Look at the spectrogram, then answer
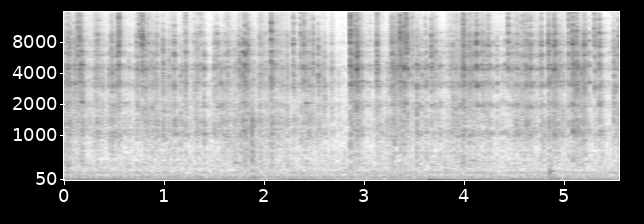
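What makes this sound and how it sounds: A bundle of thin, solid, patterned wooden chopsticks is held in both hands and rubbed and rolled together with the fingertips. It makes a quiet, continuous stream of dry, bright clicks and scratchy rattling, with short taps that die away almost instantly and little low end.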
